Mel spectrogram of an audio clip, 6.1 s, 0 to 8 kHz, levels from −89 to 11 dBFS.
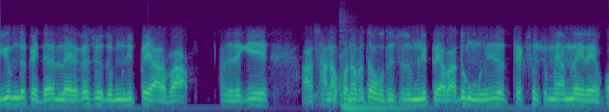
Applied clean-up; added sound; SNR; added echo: none; Bowed string instrument; 19 dB; none.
